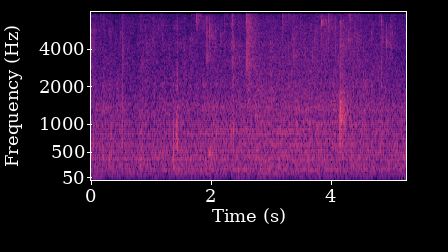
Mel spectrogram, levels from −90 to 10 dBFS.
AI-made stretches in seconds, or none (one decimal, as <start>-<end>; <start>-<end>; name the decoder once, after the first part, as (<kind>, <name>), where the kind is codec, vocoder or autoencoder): none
